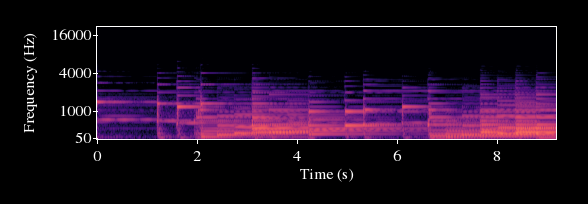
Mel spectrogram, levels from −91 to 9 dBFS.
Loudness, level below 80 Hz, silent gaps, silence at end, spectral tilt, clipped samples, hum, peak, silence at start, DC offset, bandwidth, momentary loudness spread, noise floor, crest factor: -30 LUFS; -50 dBFS; none; 0 s; -9 dB/octave; under 0.1%; none; -10 dBFS; 0 s; under 0.1%; 4.3 kHz; 15 LU; -51 dBFS; 18 dB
